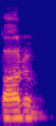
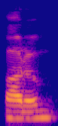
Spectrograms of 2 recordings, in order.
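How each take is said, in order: No difference in how they are said.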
